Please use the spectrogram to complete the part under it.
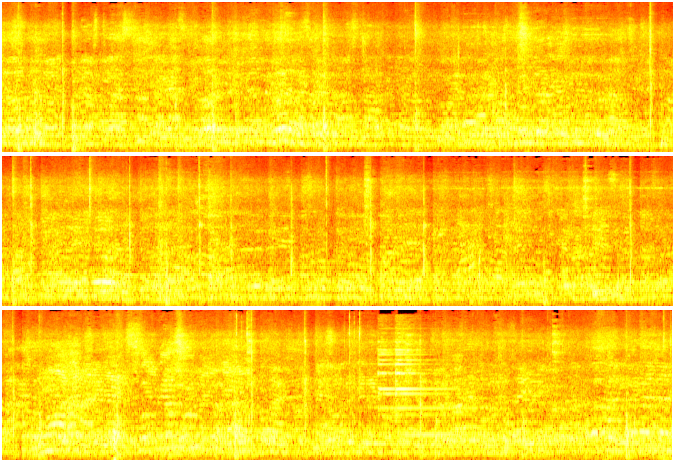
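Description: A knife slices and thuds against a wooden chopping block.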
